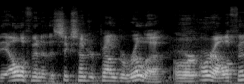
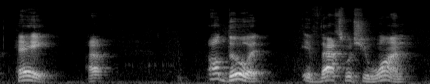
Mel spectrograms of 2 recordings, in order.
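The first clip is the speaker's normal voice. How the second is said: slow, drawn-out, put-on celebrity drawl; 4 dB louder than usual. Offering to have Christopher Walken read your letter: Christopher Walken impression. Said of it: "let's say you want to have Christopher Walken read your letter".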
